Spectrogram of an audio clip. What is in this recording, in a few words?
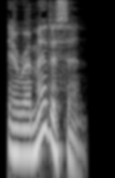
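"aeromedicine", English, uk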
